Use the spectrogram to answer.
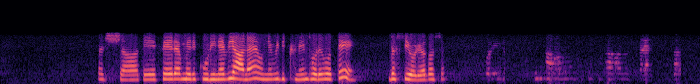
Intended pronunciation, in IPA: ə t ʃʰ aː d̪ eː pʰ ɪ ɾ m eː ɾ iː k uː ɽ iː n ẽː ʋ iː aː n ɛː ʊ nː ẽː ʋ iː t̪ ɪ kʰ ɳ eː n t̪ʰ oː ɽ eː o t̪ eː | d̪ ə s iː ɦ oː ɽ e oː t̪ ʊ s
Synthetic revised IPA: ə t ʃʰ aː t̪ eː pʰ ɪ ɾ m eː ɾ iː k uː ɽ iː n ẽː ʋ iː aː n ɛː ʊ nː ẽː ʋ iː d̪ ɪ kʰ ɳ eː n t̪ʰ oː ɽ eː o t̪ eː | d̪ ə s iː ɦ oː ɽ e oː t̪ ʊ s

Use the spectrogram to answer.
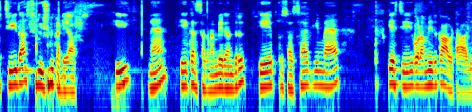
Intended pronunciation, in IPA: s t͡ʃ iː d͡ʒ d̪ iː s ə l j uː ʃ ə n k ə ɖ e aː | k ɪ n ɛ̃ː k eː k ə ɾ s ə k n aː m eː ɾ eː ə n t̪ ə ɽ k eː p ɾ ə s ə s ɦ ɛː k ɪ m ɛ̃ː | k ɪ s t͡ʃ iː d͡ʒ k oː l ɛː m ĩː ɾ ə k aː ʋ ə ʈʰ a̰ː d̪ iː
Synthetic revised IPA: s t͡ʃ iː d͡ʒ d̪ aː s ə l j uː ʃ ə n k ə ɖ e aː | k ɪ m ɛ̃ː k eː k ə ɾ s ə k n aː m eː ɾ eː ə n d̪ ə ɾ k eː p ɾ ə s ə s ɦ ɛː k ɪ m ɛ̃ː | k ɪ s t͡ʃ iː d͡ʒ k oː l aː m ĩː ɾ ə k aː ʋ ə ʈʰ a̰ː d̪ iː

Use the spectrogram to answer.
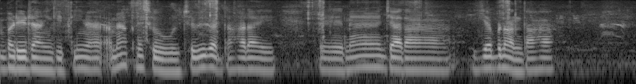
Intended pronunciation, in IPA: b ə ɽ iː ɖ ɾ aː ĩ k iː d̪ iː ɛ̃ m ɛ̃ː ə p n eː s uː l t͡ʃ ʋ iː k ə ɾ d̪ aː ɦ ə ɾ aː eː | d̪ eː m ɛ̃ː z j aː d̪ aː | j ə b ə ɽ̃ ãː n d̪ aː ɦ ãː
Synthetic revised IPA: b ə ɽ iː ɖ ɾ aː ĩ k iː t̪ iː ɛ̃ m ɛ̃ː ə p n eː s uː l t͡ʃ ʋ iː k ə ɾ d̪ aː ɦ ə ɾ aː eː | t̪ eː m ɛ̃ː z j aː d̪ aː | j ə b ə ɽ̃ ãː n d̪ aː ɦ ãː

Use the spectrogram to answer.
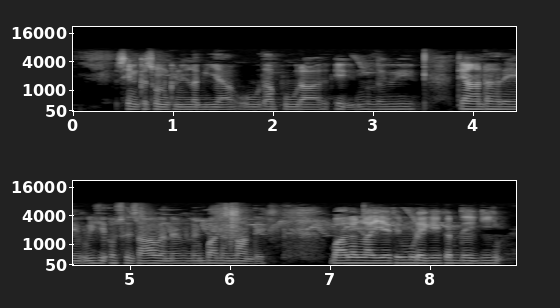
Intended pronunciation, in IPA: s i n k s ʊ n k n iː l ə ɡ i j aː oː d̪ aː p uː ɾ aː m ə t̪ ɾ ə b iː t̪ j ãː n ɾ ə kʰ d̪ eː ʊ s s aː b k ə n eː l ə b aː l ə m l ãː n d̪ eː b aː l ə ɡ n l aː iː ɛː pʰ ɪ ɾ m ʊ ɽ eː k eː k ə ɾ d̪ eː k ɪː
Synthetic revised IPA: s ɪ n k s ʊ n k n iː l ə ɡ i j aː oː d̪ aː p uː ɾ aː m ə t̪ l ə b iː t̪ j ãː n ɾ ə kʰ d̪ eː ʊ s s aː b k ə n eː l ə b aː l ə n l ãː n d̪ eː b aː l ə n l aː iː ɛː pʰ ɪ ɾ m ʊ ɽ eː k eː k ə ɾ d̪ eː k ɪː

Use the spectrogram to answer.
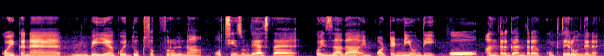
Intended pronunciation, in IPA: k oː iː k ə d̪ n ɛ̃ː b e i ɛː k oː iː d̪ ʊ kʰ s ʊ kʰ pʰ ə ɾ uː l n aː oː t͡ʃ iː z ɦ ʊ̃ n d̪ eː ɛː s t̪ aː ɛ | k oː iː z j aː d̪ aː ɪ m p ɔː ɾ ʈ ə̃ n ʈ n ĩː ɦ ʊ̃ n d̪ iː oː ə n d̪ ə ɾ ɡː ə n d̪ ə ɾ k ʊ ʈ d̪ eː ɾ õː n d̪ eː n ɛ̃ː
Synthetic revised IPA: k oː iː k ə n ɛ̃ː b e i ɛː k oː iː d̪ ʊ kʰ s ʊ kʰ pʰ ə ɾ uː l n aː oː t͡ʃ iː z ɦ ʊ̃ n d̪ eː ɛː s t̪ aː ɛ | k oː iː z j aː d̪ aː ɪ m p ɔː ɾ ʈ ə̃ ɳ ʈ n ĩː ɦ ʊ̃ n d̪ iː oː ə n d̪ ə ɾ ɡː ə n d̪ ə ɾ k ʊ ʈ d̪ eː ɾ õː n d̪ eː n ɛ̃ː

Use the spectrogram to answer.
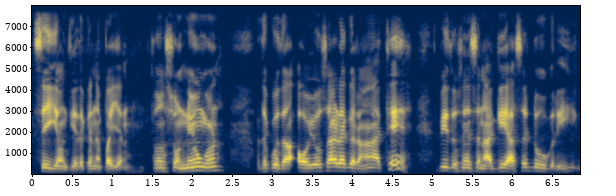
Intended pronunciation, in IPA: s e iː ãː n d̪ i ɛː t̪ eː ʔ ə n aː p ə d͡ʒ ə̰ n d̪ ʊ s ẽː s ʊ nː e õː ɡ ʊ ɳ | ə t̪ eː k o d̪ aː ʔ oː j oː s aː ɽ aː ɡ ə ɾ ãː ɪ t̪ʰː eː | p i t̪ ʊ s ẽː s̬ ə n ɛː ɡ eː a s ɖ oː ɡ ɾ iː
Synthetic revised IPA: s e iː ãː n d̪ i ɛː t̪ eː k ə n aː p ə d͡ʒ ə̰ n t̪ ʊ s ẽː s ʊ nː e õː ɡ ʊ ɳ | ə t̪ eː k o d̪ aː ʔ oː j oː s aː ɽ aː ɡ ə ɾ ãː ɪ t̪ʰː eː | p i t̪ ʊ s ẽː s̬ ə n aː ɡ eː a s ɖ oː ɡ ɾ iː

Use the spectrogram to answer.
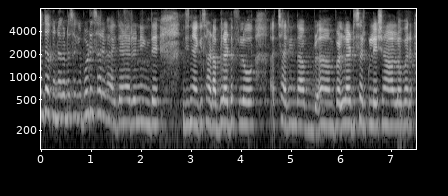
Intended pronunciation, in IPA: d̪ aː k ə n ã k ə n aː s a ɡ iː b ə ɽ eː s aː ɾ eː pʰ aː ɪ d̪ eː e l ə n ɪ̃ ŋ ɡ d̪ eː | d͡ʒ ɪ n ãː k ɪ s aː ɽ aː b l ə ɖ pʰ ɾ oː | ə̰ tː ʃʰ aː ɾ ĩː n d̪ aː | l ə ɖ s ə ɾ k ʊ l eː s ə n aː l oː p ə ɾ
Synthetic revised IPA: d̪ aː k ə n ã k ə n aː s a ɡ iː b ə ɽ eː s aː ɾ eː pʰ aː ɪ d̪ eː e ɾ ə n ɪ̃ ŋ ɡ d̪ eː | d͡ʒ ɪ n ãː k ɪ s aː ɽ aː b l ə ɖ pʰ l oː | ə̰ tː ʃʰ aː ɾ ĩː n d̪ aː | l ə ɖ s ə ɾ k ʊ l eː ʃ ə n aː l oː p ə ɾ

